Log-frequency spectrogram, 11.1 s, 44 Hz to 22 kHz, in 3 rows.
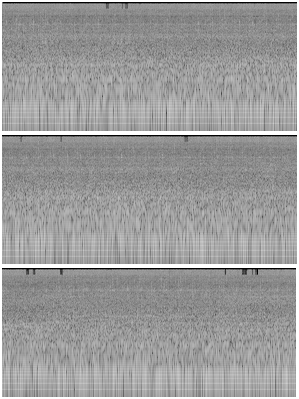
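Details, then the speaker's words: Ford 5.4L 2V V8 after rebuild with Cometic head gaskets, ARP head studs, Melling high-volume oil pump, new timing chain guides and tensioners, headers, premium fuel: smooth, rock-solid idle, steady low rumble, no knocks, ticks or misses, no leaks; normal idle. "so yeah you can hear it uh nice running engine everything is working just the way it's supposed to be"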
